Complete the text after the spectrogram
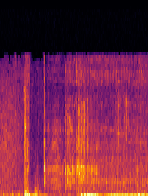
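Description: A car engine starts and hums low.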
